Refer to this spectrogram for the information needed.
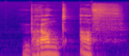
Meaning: inflection of afbranden: 1. second/third-person singular present indicative 2. plural imperative
- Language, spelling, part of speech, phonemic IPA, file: Dutch, brandt af, verb, /ˈbrɑnt ˈɑf/, Nl-brandt af.ogg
